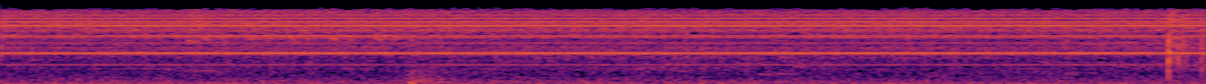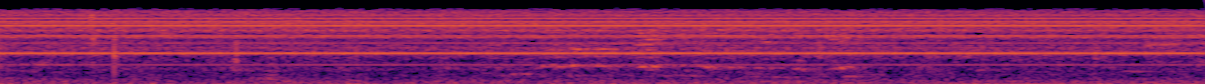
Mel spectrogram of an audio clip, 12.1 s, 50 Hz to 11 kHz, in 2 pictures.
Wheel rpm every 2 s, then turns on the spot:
0, 0, 0, 0, 0, 0.
none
